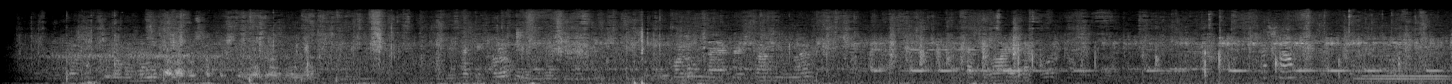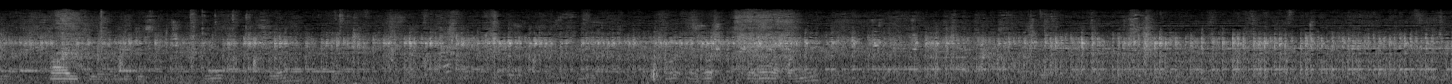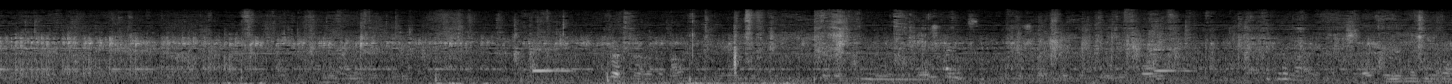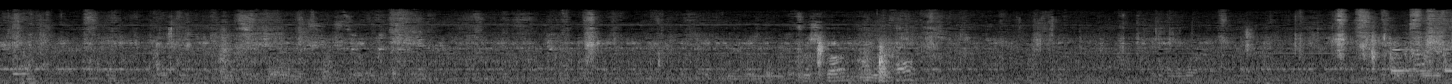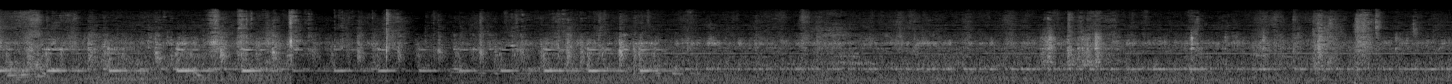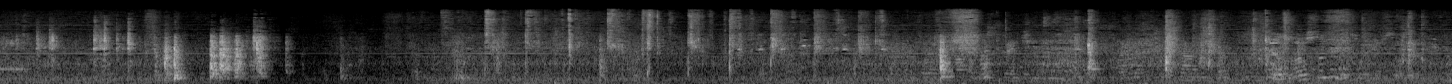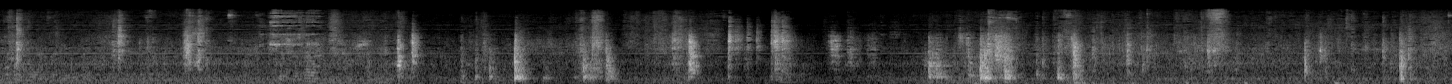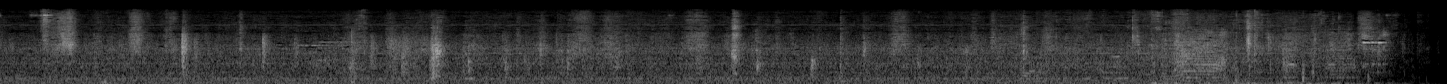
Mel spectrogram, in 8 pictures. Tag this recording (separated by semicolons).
buzz; shop; sough; voices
